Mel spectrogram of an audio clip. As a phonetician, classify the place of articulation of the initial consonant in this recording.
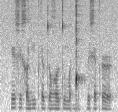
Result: velar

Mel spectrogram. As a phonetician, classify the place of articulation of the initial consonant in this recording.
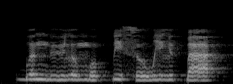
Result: labial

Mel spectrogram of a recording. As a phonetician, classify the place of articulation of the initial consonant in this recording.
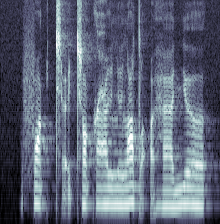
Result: labial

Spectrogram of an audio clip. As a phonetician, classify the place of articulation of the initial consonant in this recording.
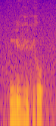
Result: labial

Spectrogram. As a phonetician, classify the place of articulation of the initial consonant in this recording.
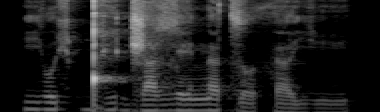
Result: palatal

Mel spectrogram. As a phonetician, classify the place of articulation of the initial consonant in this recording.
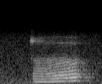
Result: uvular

